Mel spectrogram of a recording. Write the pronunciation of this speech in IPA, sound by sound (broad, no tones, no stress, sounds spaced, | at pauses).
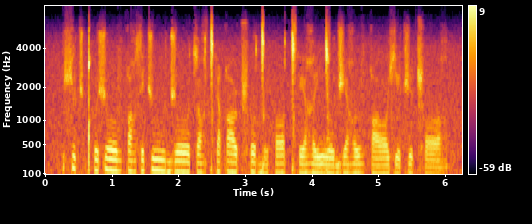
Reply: ɕ ʊ t͡ʃ ǃʰ ʊ ʃ oː v q o ʁ s e t͡ʃ uː d͡ʒ oː t͡s ɔ ʁ ǀʰ i q ɔː ʈ͡ʂʰ o ɡ͡ǀ e h ɔː ǀʰ e ʁ i ŋ͡ǀ o d͡ʒ e ʁ uː v q ɔː ɕ e t͡ʃ i ʈ͡ʂʰ ɔː ʁ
